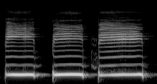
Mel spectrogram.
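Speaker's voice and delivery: high, loud beep beep beep; urgent beeping. A narrator's reading. Stuck little truck calls everyone, loud high beeps. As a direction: beep for help as loud as you can. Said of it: "cried the little blue truck".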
